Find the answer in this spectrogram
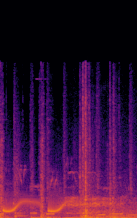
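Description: Two cartoon spring "boing" sound effects, each a quick dip and rise in pitch, about half a second apart, over background music.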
